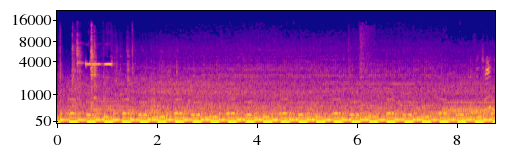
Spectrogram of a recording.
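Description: Coin-operated forecourt tyre inflator's air compressor running with a steady low pulsing throb while the hose is held on a car tyre valve. A short high beep sounds from the machine about half a second in, with a few clicks near the start.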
